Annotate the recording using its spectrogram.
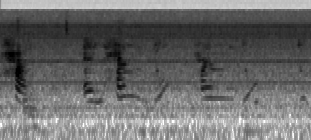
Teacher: makhraj of ha comes from the middle part of the throat. The ha comes from the middle part of the throat.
